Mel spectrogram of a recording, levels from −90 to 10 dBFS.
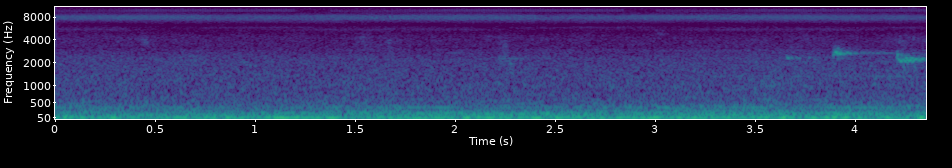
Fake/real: real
